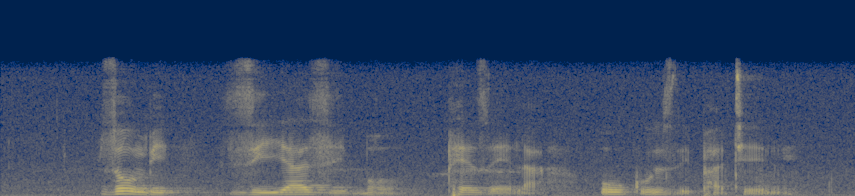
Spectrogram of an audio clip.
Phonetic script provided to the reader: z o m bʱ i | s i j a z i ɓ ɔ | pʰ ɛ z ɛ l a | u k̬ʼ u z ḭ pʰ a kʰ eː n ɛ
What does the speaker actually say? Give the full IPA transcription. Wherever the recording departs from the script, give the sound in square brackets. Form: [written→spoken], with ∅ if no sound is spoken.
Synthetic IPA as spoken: z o m bʱ i | [s→z] i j a z i ɓ ɔ | pʰ ɛ z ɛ l a | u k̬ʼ u z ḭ pʰ a [kʰ→tʰ] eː n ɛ

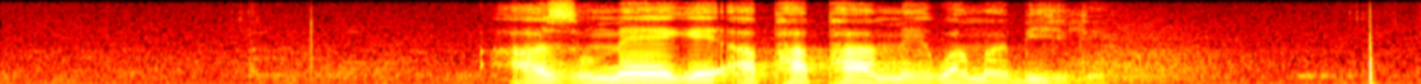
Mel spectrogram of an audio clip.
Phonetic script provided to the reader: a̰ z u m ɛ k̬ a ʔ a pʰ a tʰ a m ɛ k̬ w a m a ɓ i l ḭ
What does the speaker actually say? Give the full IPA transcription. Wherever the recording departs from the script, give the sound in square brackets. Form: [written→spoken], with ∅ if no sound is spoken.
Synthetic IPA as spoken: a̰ z u m ɛ k̬ [a→ɛ] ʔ a pʰ a [tʰ→pʰ] a m ɛ k̬ w a m a ɓ [i→iː] l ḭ

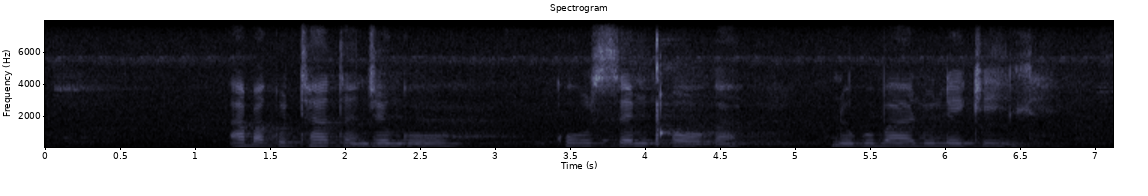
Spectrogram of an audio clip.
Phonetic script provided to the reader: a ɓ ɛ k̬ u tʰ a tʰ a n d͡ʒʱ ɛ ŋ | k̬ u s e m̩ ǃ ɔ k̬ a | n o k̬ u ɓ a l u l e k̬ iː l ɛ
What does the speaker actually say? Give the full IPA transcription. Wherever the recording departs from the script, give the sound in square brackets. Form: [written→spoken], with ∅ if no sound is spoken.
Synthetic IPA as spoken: a ɓ [ɛ→a] k̬ u tʰ a tʰ a n d͡ʒʱ ɛ ŋ | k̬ u s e m̩ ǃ ɔ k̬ a | n o k̬ u ɓ a l u l e k̬ iː l ɛ

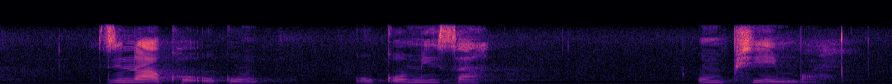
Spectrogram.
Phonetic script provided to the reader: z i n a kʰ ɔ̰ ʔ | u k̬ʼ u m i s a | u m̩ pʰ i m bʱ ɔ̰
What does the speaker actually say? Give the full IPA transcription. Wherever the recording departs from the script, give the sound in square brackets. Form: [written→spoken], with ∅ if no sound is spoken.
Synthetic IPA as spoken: z i n a kʰ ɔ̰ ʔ | u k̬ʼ [u→o] m i s a | u m̩ pʰ [i→iː] m bʱ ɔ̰

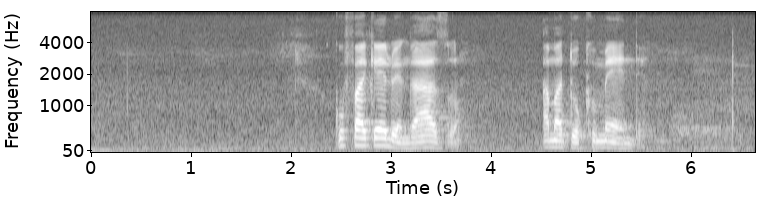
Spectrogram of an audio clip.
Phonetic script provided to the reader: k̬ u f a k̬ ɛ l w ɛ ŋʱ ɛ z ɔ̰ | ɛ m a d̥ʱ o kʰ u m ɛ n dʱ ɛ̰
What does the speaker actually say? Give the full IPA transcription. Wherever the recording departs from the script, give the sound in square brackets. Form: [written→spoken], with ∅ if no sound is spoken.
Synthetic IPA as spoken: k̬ u f a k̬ ɛ l w ɛ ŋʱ [ɛ→a] z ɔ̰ | [ɛ→a] m a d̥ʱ o kʰ u m [ɛ→ɛː] n dʱ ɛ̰

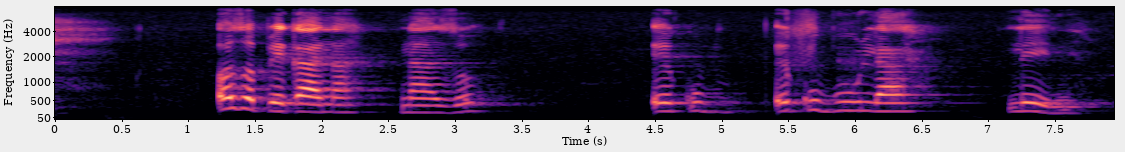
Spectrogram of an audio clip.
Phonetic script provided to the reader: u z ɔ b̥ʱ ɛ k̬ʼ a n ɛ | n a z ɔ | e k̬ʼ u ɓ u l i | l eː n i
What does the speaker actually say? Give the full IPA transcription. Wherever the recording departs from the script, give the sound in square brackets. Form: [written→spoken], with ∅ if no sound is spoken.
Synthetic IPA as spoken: [u→ɔ] z ɔ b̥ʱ ɛ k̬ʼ a n [ɛ→a] | n a z ɔ | e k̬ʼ u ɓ u l [i→a] | l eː n i

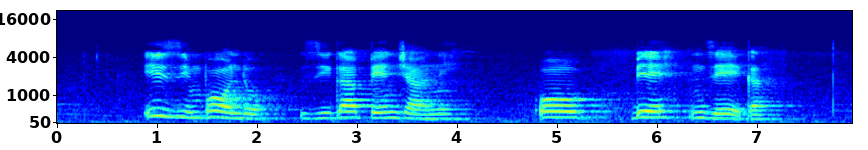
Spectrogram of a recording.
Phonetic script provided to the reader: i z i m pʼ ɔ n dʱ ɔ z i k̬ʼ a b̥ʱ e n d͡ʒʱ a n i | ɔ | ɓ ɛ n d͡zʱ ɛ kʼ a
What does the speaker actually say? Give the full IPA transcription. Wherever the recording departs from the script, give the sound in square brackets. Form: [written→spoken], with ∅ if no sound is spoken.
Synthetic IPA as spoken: i z i m pʼ ɔ n dʱ ɔ z i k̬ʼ a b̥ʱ [e→ɛ] n d͡ʒʱ a n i | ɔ | ɓ ɛ n d͡zʱ [ɛ→ɛː] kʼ a

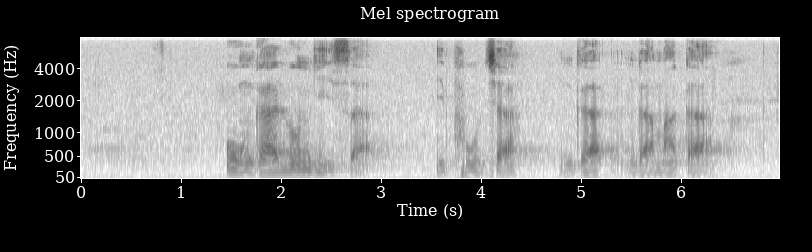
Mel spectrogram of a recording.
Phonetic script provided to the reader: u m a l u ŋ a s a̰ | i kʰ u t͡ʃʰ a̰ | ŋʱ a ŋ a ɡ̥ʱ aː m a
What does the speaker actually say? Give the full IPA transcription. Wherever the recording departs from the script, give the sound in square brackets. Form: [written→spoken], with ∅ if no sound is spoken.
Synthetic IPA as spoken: u [m→ŋ] a l u ŋ [a→i] s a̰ | i [kʰ→pʰ] u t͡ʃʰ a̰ | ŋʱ a [ŋ→m] a ɡ̥ʱ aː m a

